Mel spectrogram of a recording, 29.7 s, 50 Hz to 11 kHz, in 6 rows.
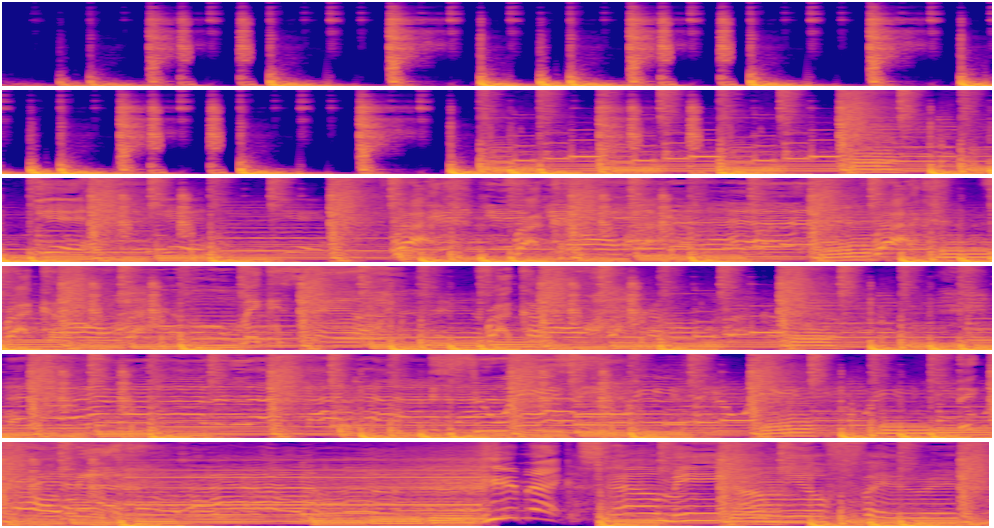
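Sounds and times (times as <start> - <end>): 
drum machine beat: 0.0 - 26.3, 27.0 - 29.6.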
